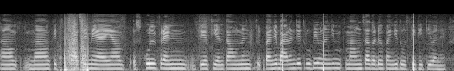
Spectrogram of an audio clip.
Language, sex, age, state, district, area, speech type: Sindhi, female, 30-45, Gujarat, Surat, urban, spontaneous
